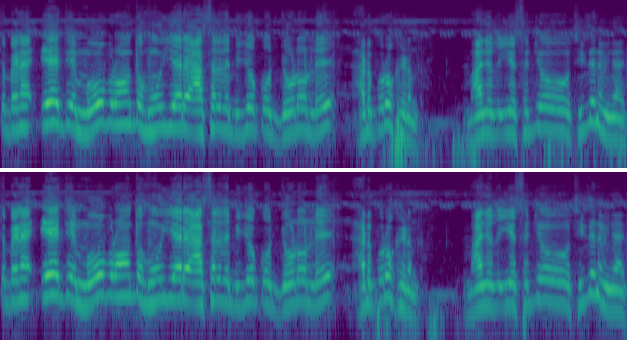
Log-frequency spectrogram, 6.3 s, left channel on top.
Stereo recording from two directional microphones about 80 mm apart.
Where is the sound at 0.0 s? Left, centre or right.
Left.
